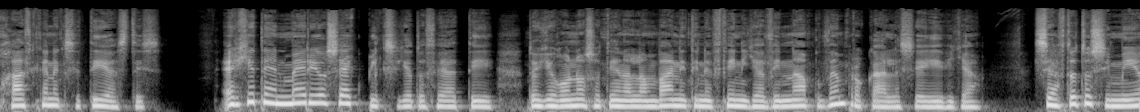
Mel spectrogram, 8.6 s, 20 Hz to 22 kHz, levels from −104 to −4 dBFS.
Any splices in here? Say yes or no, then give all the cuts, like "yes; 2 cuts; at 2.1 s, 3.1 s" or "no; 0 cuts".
no; 0 cuts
